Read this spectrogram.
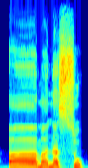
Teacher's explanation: نون سین زبر نس، آمنس، سین پیش سو، آمنسو، سین کے اوپر تشدید ہے تو اسے ہم نے 2 دفعہ پڑھنا ہے، 1 دفعہ نون کے ساتھ ملائیں گے اور دوسری دفعہ خود اپنی حرکت کے مطابق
